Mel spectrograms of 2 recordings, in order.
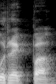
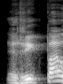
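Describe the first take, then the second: First: The word is said with an 'e' and a 'k'. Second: The word is said with an 'i' and a 'g'. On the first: The speaker calls it right. "c'est beaucoup mieux" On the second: The speaker calls it wrong. "Rigpa ou Rekpa? Attention"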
